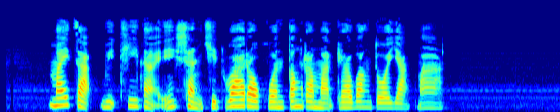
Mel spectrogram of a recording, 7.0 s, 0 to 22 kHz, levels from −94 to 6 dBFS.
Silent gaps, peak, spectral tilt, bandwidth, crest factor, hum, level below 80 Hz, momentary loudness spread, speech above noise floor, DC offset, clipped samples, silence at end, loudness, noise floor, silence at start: none; -8 dBFS; -5 dB/octave; 11 kHz; 22 dB; none; -80 dBFS; 14 LU; 44 dB; under 0.1%; under 0.1%; 1.5 s; -28 LUFS; -72 dBFS; 0.6 s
